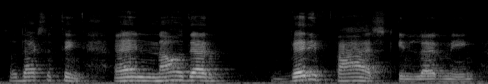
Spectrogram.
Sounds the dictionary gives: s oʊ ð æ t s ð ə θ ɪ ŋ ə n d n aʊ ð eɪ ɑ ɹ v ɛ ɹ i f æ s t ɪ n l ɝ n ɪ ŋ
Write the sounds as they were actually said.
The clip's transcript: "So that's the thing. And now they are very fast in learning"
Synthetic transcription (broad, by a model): s oʊ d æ t s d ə t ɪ ŋ ə n d n aʊ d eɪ ɑ ɹ v ɛ ɹ i f æ s t ɪ n l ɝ n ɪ ŋ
